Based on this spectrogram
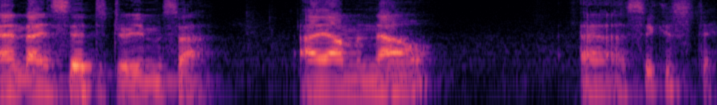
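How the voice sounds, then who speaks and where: At a very slow pace, a man with a fairly low pitch speaks with ordinary pitch variation. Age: 60s. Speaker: TV talk show host and pastor. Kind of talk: TV studio interview. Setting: TV studio.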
